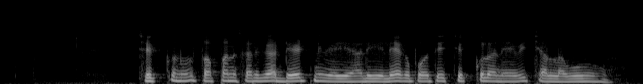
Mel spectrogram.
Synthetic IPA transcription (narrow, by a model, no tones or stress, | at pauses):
t͡ʃe̞kːunut̪ɐpːɐnisɐɾiɡaːɖeːʈniʋɛːjaːlilɛːkɐpo̞ːt̪e̞ːt͡ʃe̞kːulone̞ːʋit͡ʃɛlːɐwu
